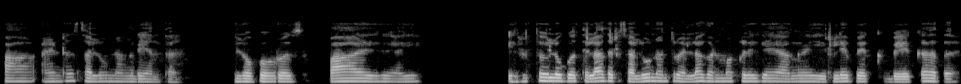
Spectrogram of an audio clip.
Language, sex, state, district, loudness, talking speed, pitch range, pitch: Kannada, male, Karnataka, Dharwad, -21 LUFS, 125 wpm, 135-145 Hz, 140 Hz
